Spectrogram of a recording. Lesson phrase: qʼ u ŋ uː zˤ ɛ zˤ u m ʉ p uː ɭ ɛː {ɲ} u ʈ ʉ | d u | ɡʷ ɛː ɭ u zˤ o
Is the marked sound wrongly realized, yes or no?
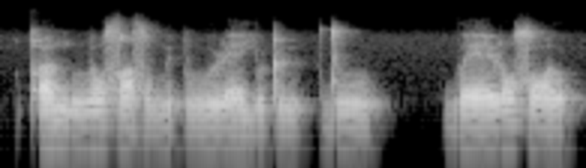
yes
